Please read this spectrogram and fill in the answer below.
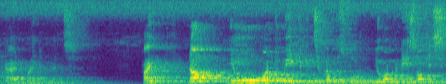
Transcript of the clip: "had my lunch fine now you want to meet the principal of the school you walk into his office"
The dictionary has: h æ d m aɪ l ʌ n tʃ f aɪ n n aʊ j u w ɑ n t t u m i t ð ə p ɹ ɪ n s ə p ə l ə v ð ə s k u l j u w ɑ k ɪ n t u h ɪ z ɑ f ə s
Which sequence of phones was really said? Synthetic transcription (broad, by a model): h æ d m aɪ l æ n s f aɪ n n aʊ j u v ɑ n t t u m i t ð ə p ɹ ɪ n s ə p ə l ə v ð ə s k u l j u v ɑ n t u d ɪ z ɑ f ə s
